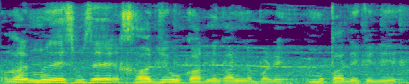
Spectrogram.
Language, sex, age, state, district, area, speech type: Urdu, male, 18-30, Uttar Pradesh, Ghaziabad, rural, spontaneous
